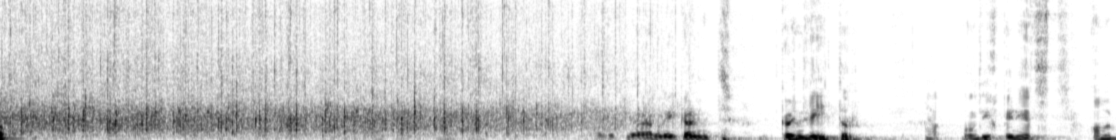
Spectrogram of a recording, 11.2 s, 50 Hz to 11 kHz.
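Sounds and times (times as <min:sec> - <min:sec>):
audience applause after a morning message: 0:00.0 - 0:07.2
speech: 0:06.3 - 0:11.1.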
